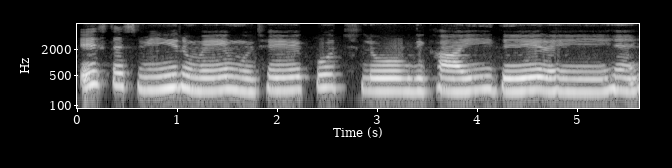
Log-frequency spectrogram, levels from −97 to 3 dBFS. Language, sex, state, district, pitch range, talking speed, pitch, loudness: Hindi, female, Madhya Pradesh, Katni, 210-235 Hz, 105 wpm, 220 Hz, -14 LUFS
